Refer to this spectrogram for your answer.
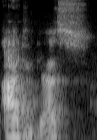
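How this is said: It is said with a British pronunciation. "as we say in England"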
